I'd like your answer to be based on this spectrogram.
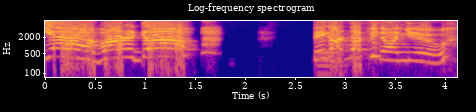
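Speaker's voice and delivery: booming, drawn-out, high-pitched cheer. A player speaks as Lonnie cheering on Vartiga, in Lonnie's booming voice. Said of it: "booming voice thing with that".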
